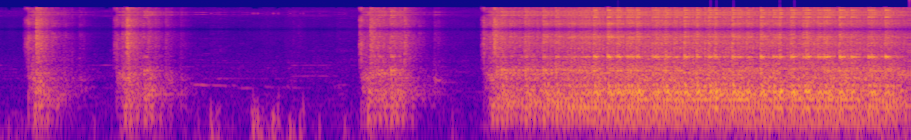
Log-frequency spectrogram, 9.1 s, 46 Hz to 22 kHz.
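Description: Freshly rebuilt Yamaha YZ125 two-stroke single-cylinder engine being kickstarted: three kicks each give a short burst, then about five seconds in the engine catches and runs steadily.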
